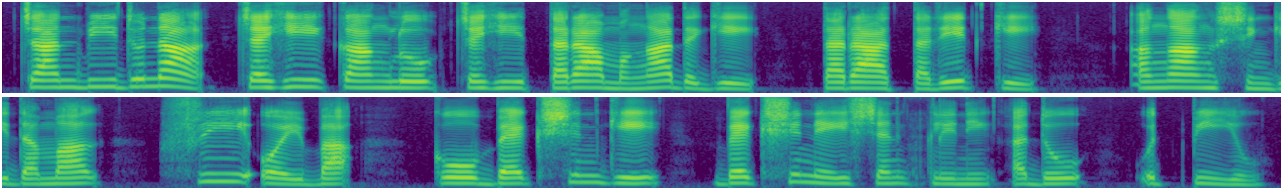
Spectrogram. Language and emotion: Manipuri, neutral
